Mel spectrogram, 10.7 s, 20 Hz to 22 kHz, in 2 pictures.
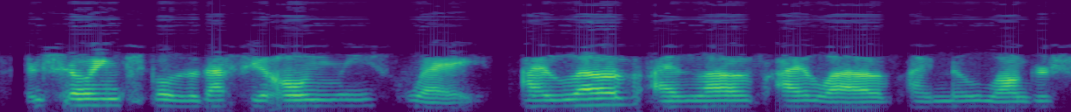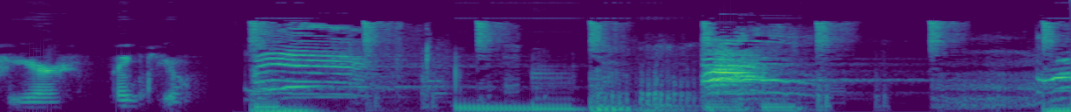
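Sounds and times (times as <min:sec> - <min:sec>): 
speech: 0:00.1 - 0:06.4
cat meowing with drawn-out wavering cries: 0:06.6 - 0:07.2, 0:08.8 - 0:09.5, 0:10.2 - 0:10.6
cat making lower rougher growling sounds: 0:08.4 - 0:09.4, 0:10.0 - 0:10.6.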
